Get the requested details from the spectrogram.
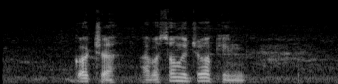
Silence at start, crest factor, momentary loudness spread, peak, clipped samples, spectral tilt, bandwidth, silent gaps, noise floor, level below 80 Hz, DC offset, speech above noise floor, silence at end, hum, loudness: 0.35 s; 24 dB; 20 LU; -4 dBFS; under 0.1%; -5.5 dB/octave; 14.5 kHz; none; -48 dBFS; -60 dBFS; under 0.1%; 24 dB; 0.15 s; none; -25 LUFS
